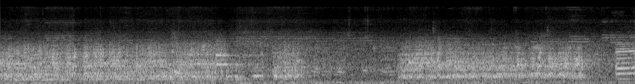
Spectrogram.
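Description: Busy street noise: traffic and a crowd of voices mixed together, dropping and returning abruptly several times.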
